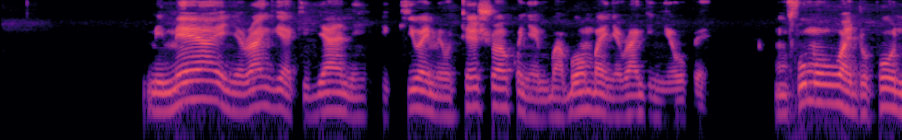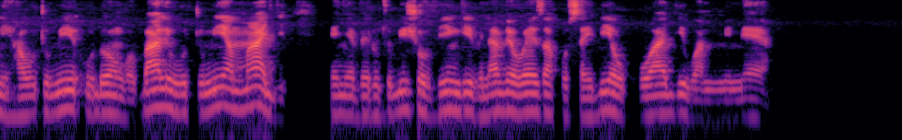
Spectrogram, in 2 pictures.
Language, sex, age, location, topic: Swahili, male, 25-35, Dar es Salaam, agriculture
